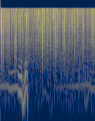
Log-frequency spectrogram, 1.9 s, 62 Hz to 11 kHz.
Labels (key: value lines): label: biophony, cascading saw
recorder: SoundTrap 600 or HydroMoth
